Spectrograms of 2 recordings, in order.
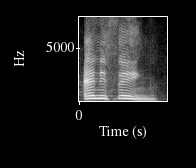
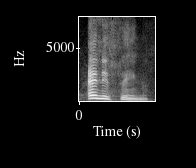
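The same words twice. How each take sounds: First: Anything flung out higher and louder; emphatic repeat. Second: Said in the usual way. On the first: Real, not acted. Arguing with a doubter, repeating anything with a loud high push. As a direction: hammer the word anything home. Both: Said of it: "repeats word building emphasis".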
